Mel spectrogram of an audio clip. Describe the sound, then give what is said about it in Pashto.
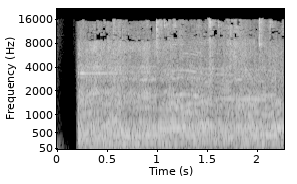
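Crowded waiting area of Asadabad central hospital, packed with patients and their companions. Dense, continuous babble of many overlapping voices fills the whole clip at a steady, fairly loud level. “دا د اسداباد مرکزی روغتون دی چې پکې ناروغانو او د هغوی پیوازانو ګڼه ګوڼه جوړه کړې ده.”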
